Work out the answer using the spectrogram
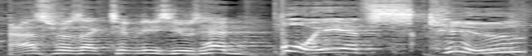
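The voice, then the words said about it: Terrible put-on British accent. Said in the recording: “That was a terrible UK accent.”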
